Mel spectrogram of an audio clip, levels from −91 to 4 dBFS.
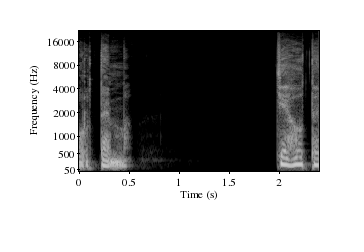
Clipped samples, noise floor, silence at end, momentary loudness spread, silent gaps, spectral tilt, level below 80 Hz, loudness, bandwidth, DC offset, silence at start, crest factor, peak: under 0.1%; under -90 dBFS; 0 s; 13 LU; 1.69-1.97 s; -5.5 dB/octave; -58 dBFS; -23 LUFS; 19 kHz; under 0.1%; 0 s; 18 dB; -8 dBFS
